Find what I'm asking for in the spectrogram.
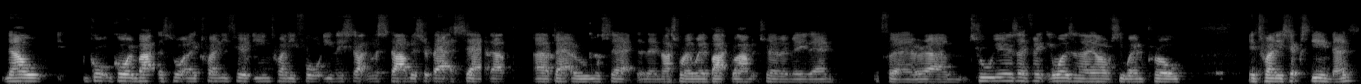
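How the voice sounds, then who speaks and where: A man's voice: mid-range voice, level tone, a little fast, pushed and bright. A young man with a Welsh accent, an MMA fighter chatting in an interview, talking in loose, restarting sentences and laughing through his stories. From Wales. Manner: chatty, frequent restarts and fillers, laughs while telling stories. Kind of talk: casual interview chat.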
